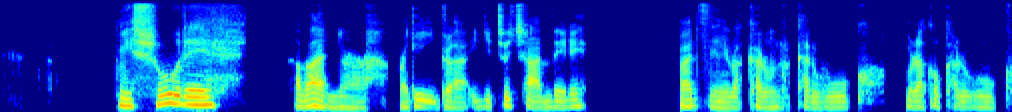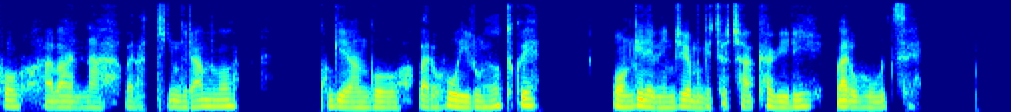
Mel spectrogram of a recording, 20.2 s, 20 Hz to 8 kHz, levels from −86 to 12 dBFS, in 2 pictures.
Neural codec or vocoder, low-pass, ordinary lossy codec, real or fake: codec, 24 kHz, 1 kbps, SNAC; 7.2 kHz; MP3, 64 kbps; fake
